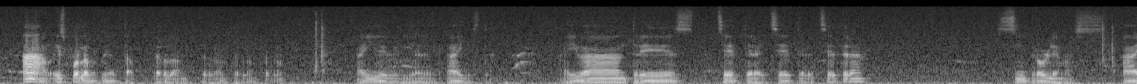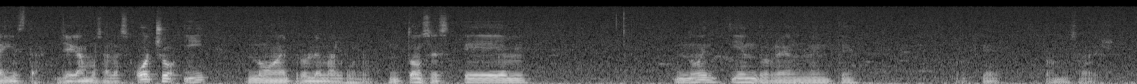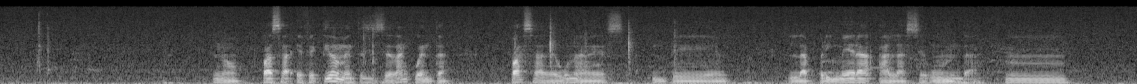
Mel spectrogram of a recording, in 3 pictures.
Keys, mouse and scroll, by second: 0.3 click, 1.7 click, 3.2 p, 11.2 Escape, 21.0-22.2 drag, 23.3 p, 26.5 Escape, 28.4 ctrl+click, 29.2-29.7 ctrl+drag.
